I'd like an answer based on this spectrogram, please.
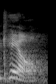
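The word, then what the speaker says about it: Chaol: If you don't pronounce his name Kale, we can't talk.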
